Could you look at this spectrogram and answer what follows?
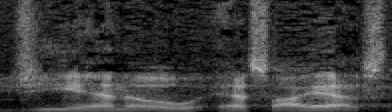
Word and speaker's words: gnosis: for knowledge is gnosis spelled with the g GN o s is gnosis means knowledge these people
